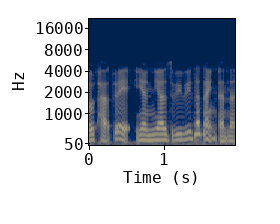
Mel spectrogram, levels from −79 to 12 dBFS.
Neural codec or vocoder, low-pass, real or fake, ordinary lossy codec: autoencoder, 22.05 kHz, a latent of 192 numbers a frame, VITS, trained on many speakers; 5.4 kHz; fake; none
